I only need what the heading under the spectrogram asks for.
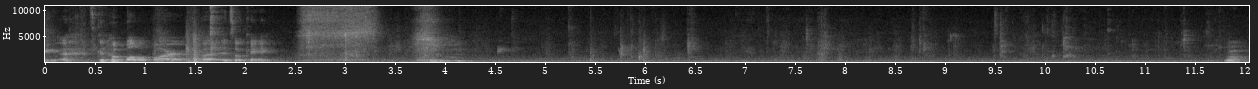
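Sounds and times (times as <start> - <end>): people chewing: 4.4 - 12.0.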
